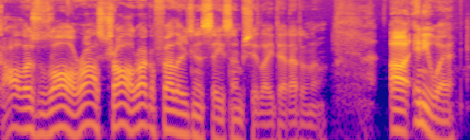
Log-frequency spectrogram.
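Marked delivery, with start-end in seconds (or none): 0.0-1.8 lightly voiced, mildly higher mock of a co-host; mocking Jonah. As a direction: tease a friend with a hint of his voice. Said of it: "I know Jonah's gonna be like".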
